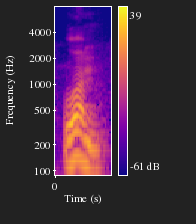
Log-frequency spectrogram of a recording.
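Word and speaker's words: womb: 이 웜이라는 단어는요, B는 묵음이에요. 웜.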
